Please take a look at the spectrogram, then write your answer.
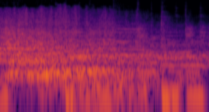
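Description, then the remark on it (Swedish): Sweden's own domestically built fighter jet roars past over Stockholm toward Kungsholmen with a loud, steady, full-bodied rush of engine noise and deep rumbling underneath, holding strong for about three seconds before easing slightly. “Sveriges alldeles egna stridsflygplan.”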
